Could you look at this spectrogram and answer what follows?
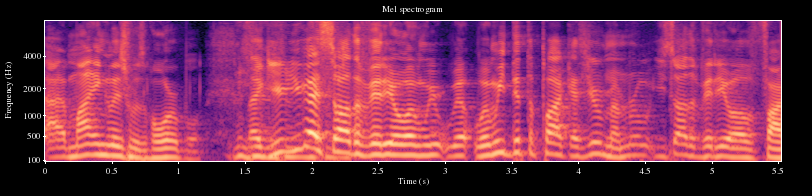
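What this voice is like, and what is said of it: Usual voice. Nothing is said of it.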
